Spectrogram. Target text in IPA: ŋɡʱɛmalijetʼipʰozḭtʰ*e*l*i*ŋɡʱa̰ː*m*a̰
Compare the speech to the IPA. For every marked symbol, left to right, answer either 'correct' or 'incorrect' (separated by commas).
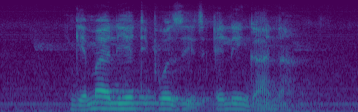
correct, correct, incorrect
